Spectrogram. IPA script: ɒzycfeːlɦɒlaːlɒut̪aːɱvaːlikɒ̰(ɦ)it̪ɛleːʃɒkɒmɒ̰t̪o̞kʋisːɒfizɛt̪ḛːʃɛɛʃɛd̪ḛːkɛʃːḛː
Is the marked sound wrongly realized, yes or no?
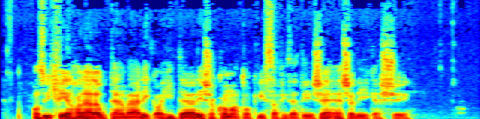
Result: no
